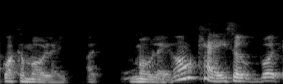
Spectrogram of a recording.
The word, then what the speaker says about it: mole: yep let's do it uh Sam said it's pronounced mole like like Gua mole mole okay so but it's mole poblano thank you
